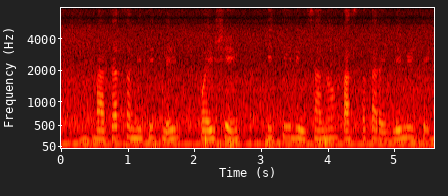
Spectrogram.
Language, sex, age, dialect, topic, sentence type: Marathi, female, 25-30, Varhadi, agriculture, question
